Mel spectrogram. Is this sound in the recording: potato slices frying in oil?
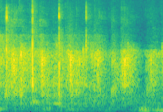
no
